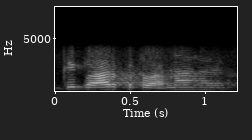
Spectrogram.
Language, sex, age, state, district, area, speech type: Hindi, female, 60+, Uttar Pradesh, Varanasi, rural, conversation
